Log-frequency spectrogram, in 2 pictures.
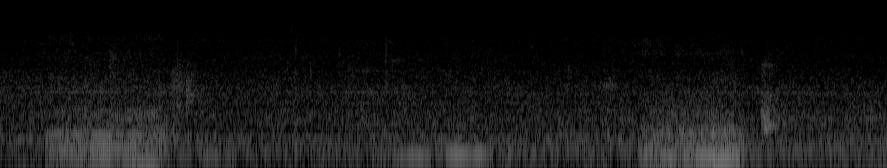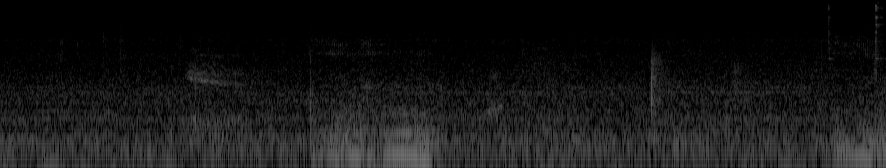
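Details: Sleeping cat snoring indoors, soft low rasping breaths repeating roughly every two to three seconds, quiet with faint background room noise.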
